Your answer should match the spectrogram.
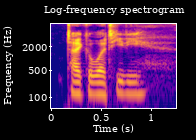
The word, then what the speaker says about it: Taika Waititi: It's got the dude who directed, I don't know how to pronounce his name. – Taika Waititi. – Is it? – Yeah. – Okay, yeah. – I think that's how it's pronounced.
